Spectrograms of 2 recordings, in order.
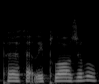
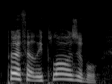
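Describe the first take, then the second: First: "plausible" softly lifted as a question; questioning tune. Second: "Perfectly plausible" high and loud, falling at the end; confident emphasis. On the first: Host checking whether it's the right word, questioning "plausible". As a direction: test out "plausible", higher and softer, unsure. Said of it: "is that the right word". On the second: Host settles on the right word, confident "Perfectly plausible". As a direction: land firmly on "Perfectly", pitched up high. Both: Real, not acted.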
